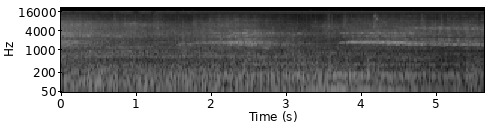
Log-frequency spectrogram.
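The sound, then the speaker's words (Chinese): Horses neigh over a steady, busy clatter of hooves clopping; two drawn-out, high whinnies rise above the hoofbeats, which keep going loudly throughout without any talking. “项王殉难后，神塘湾内不时有人喊马嘶的声音传出。”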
